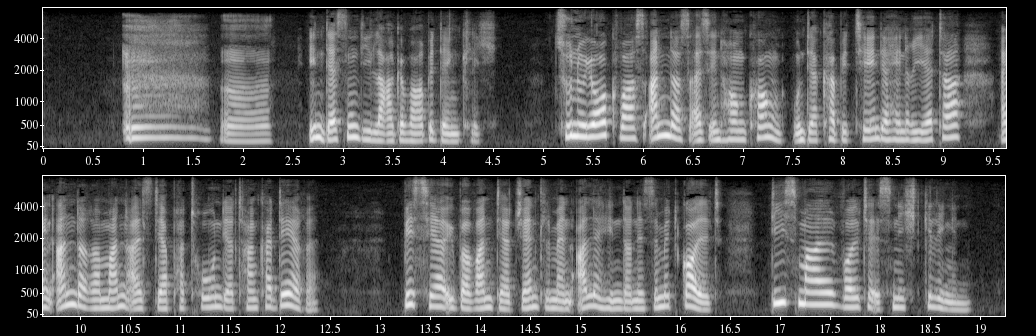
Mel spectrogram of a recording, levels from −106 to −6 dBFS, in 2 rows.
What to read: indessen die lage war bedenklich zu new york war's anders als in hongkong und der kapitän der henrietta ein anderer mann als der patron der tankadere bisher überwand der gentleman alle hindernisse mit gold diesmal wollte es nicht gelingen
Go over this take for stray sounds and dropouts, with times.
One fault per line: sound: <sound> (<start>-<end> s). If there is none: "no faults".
sound: laugh (0.8-2.3 s)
